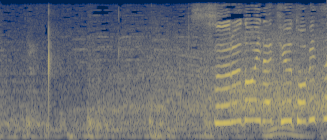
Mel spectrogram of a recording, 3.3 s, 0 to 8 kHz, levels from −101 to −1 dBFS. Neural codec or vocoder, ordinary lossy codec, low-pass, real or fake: none; none; 7.2 kHz; real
